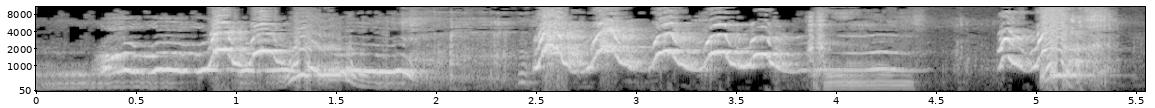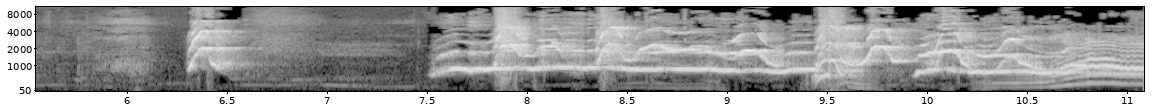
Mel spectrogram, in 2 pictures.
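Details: A female Schnauzer puppy "sings" along to sounds, howling and yipping in wavering, rising and falling cries, with short breaks between bursts.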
